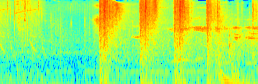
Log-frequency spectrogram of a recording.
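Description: Gunfire in the sci-fi arena shooter Splitgate: four sharp, loud shots spaced roughly half a second apart stand out over a low, steady game-audio bed.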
